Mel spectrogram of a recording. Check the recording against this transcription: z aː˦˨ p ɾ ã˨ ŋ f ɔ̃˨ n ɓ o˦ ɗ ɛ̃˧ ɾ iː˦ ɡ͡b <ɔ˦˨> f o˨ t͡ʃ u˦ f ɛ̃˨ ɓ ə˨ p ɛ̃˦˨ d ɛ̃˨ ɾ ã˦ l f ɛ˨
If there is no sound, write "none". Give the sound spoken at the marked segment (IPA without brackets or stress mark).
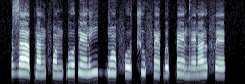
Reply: ɔ̃˦˨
